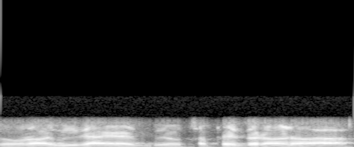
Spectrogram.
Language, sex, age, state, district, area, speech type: Sindhi, male, 60+, Gujarat, Kutch, urban, conversation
